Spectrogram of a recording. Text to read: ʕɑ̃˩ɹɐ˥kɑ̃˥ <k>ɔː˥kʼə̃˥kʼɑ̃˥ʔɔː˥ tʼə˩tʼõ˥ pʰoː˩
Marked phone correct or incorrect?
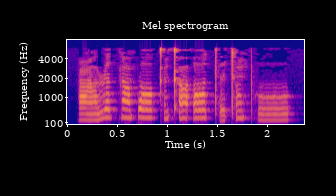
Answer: incorrect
